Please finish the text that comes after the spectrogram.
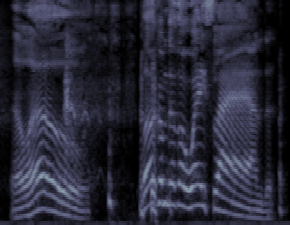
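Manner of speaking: high, swooping cartoon voice, long drawn-out hello. Doing an impression of a character, in a Looney Tunes cartoon voice. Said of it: "I'm turning him into a, like a Looney Tunes character".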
